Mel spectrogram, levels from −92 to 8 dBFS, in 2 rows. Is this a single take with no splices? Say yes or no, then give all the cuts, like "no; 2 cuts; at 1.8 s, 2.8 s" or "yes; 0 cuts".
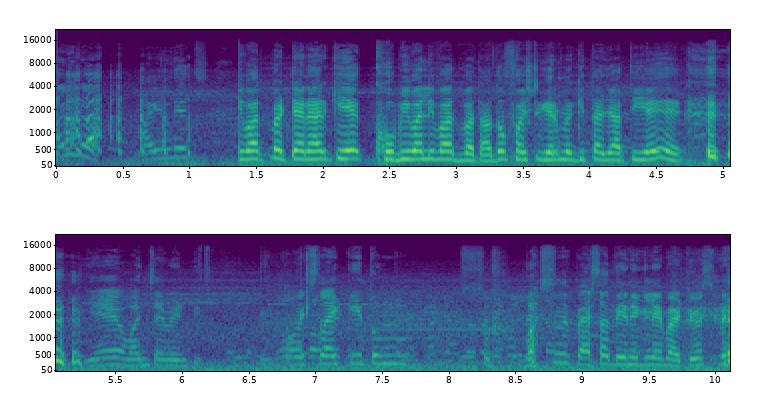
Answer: no; 2 cuts; at 1.4 s, 6.5 s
